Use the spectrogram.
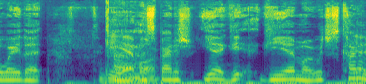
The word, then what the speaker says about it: Guillermo: up he he'd been pronouncing his name as gilly moore like because you know when you see the word guillermo because like oh fuck i think it says gilly more so he's just mentioned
